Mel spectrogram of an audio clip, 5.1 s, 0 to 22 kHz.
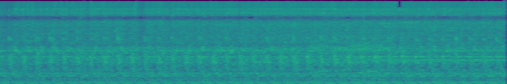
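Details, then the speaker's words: Detroit diesel truck, first start after sitting 11 years after ECM issue: loud lumpy idle stumbling every few firings, missing; engine position sensor reading fault, possibly bad crank sensor. "She's alive! It's missing like crazy, but it's alive. 11 years. 11 years and it's alive. If it ain't reading engine position sensor, it ain't gonna run."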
